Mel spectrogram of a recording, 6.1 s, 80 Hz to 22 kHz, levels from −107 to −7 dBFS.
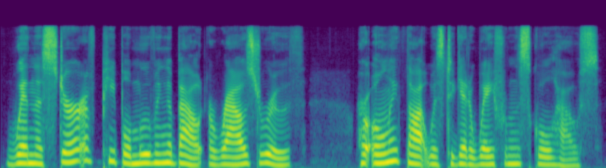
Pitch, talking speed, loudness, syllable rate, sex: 190 Hz, 190 wpm, -17 LUFS, 5.2 syllables/s, female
